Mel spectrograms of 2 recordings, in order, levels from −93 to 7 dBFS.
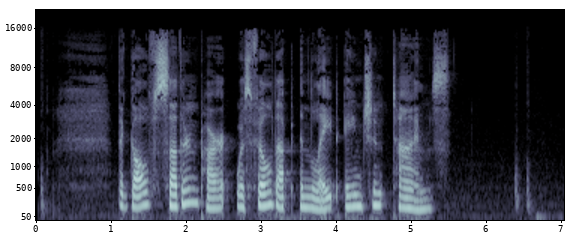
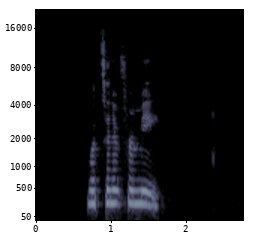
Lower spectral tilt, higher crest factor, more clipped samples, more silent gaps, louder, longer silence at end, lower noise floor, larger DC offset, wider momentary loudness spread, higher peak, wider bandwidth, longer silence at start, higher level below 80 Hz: about the same, -4 dB/octave vs -4 dB/octave; about the same, 18 dB vs 16 dB; neither; neither; first, -20 LUFS vs -43 LUFS; second, 0.6 s vs 1.15 s; second, -67 dBFS vs under -90 dBFS; neither; about the same, 10 LU vs 9 LU; first, -4 dBFS vs -30 dBFS; first, 16 kHz vs 13 kHz; first, 1.1 s vs 0.7 s; first, -54 dBFS vs -90 dBFS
